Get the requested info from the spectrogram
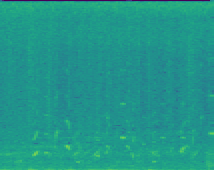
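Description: Ambient electronic synthesizer music: many short, scattered chirps sliding up and down in pitch, laid over a steady low drone.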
